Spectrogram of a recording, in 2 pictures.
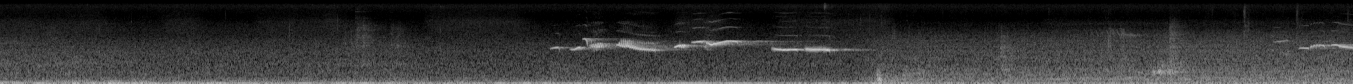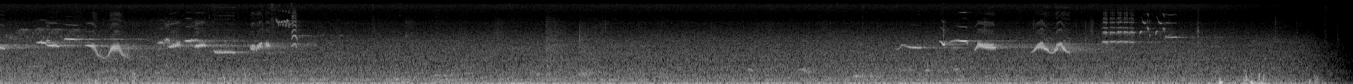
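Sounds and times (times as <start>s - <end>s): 
steady low traffic rumble: 0.0s - 27.0s
common blackbird song: 5.5s - 8.8s, 10.7s - 18.0s, 20.9s - 25.8s.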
